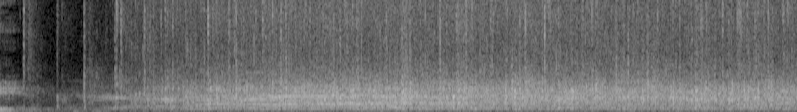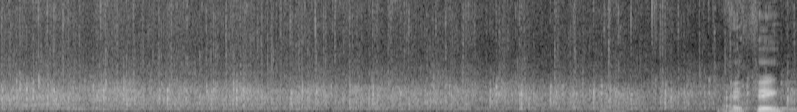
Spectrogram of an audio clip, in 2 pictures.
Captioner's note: cheers and applause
